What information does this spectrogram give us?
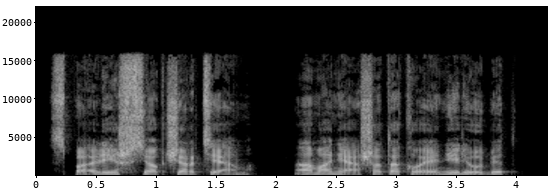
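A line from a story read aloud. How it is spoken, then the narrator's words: Old woman grumbling from afar. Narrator (Russian): ворчала ее старушка с кухни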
